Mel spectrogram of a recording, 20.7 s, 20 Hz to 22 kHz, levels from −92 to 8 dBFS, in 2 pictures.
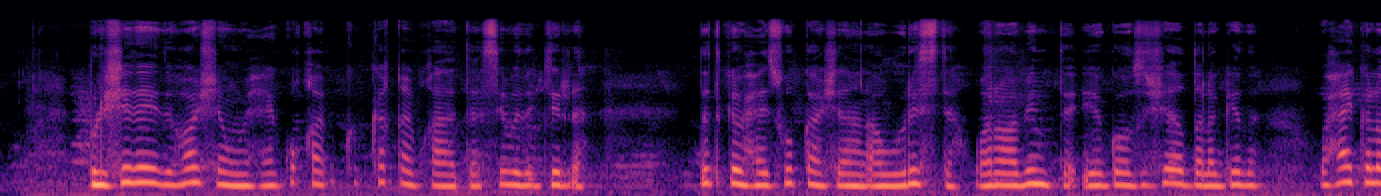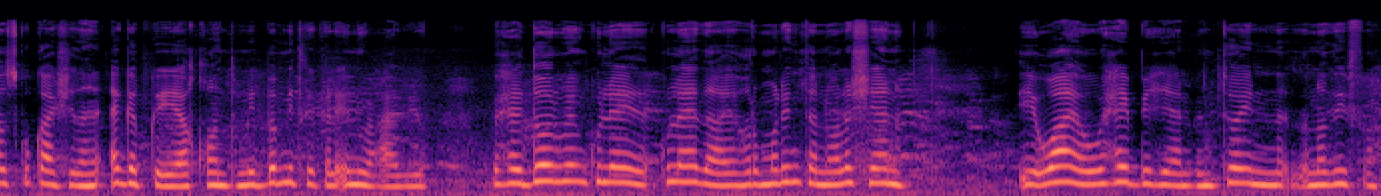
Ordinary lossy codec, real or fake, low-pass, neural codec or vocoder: none; real; 14.4 kHz; none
